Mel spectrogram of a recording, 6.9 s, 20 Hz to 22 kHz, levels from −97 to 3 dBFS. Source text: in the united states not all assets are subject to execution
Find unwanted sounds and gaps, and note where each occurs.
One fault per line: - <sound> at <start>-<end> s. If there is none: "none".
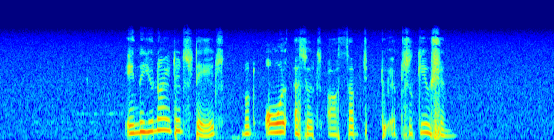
- dropout at 4.6-4.7 s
